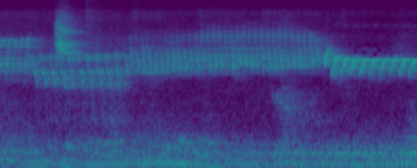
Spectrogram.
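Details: Domestic canary singing along to a recorded song played for training: dense rolling trills with a quick rising note near the start, ending in a sharp repeated chattering trill over faint background hiss.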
